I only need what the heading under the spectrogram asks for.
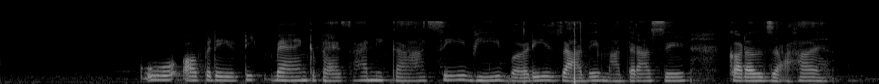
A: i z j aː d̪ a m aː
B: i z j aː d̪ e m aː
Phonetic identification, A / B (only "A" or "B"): B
